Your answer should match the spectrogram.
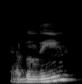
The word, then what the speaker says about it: Abilene: Abilene?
